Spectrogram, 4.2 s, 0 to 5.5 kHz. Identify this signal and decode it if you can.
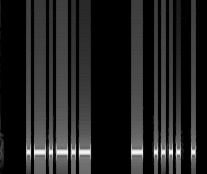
Morse code, heard as a keyed tone, about 16 wpm, 700 Hz. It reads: . THE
